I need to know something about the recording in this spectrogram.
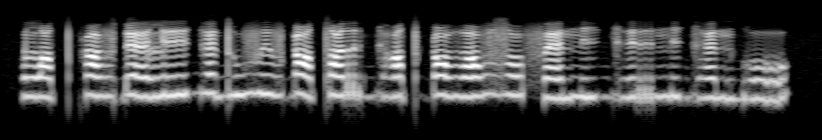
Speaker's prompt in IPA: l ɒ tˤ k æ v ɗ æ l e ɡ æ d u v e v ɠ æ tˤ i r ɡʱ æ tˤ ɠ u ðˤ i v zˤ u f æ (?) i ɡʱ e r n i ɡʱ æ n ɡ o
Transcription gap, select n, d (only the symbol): n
